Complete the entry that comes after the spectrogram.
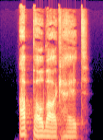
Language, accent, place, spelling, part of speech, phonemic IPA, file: German, Germany, Berlin, Abbaubarkeit, noun, /ˈapbaʊ̯baːɐ̯ˌkaɪ̯t/, De-Abbaubarkeit.ogg
- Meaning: degradability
